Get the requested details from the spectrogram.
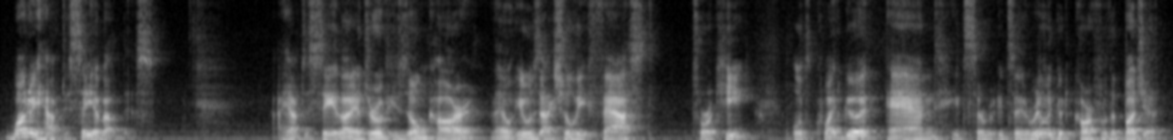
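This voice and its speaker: With background music behind him, a car channel host from Greece reads questions and answers them plainly and briefly. His voice sits on the low side, fairly bright, with lively intonation, a normal speed and a Greek accent.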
